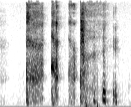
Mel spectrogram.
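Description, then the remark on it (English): A series of short, harsh coughs in quick succession, about five or six bursts, ending with smaller hacking sounds. “Cough.”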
